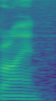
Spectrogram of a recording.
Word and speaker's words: Rian: was the Brian Johnson I think it is just pronounced Ryan right sorry yeah I feel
